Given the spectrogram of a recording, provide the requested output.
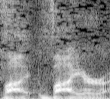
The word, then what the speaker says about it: Vyre: So the question is, are we going to do anything more with the City of Rye from Hell's Rebels? – City of Vyre, I think. – Vyre? – Is that how you say it? – Yeah, V-Y-R-E.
